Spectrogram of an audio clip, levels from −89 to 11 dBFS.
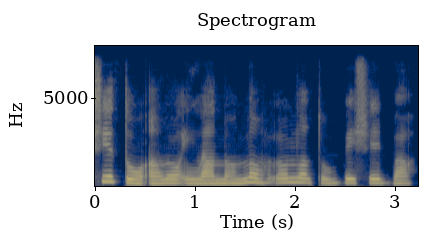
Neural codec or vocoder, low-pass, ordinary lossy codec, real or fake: codec, 16 kHz, 1 kbps, FunCodec, trained on LibriTTS, 50 frames a second; 7.2 kHz; none; fake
